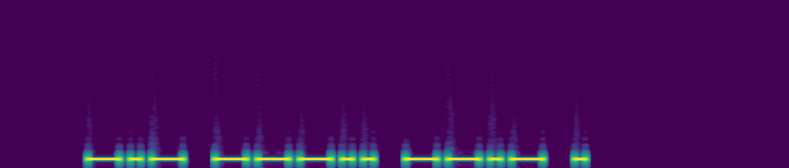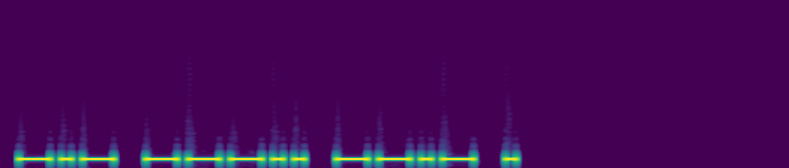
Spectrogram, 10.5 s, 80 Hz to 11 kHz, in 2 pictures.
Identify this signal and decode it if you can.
Morse code, heard as a keyed tone, about 17 wpm, 700 Hz. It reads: K8QE K8QE
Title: USA Call Signs - 4 Characters - Repeated 2x - 17wpm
